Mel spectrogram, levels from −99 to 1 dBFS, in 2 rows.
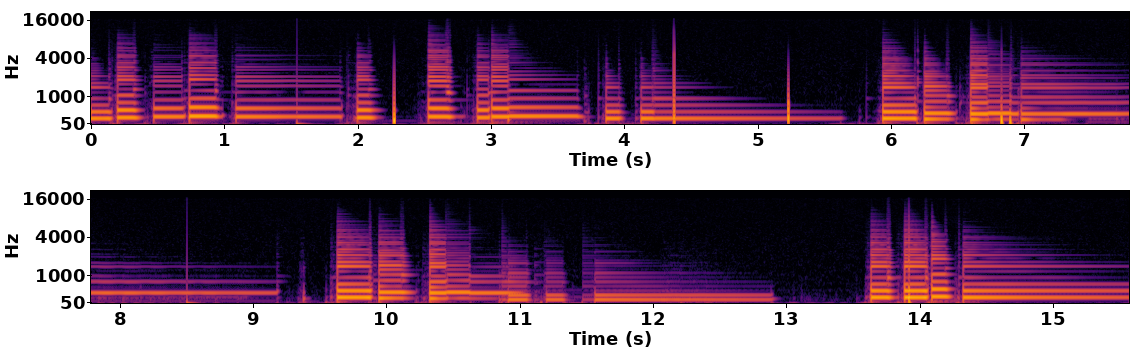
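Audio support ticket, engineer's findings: DC step, 1.54 s and 8.50 s. Low thump each time, music unaffected. Zero line jumps by about -31 dBFS, then relaxes back through a 5 Hz high-pass. Suspect converter recalibration or an offset input being switched in. Waveform: baseline shifts abruptly, then drifts back to centre. Spectrogram: brief broadband smear at the onset, energy concentrated at the bottom.

Loud pop at 2.27, 4.37, 5.23 and 13.92 s, single pops about 24 ms long, plus a double pop spanning 6.83 to 6.92 s. Sharp pops, roughly 20 dB above the music, which carries on underneath. Likely a voltage transient from a plug, switch, static or driver glitch. Waveform: narrow spikes well above the envelope. Spectrogram: thin vertical full-band lines, a closely spaced pair at 6.8 s.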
